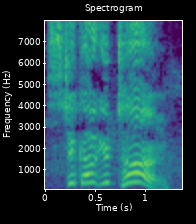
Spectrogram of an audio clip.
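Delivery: high, animated order; urgent prankster. Acted. Ernie sets up a trick on Bert, high and urgent.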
